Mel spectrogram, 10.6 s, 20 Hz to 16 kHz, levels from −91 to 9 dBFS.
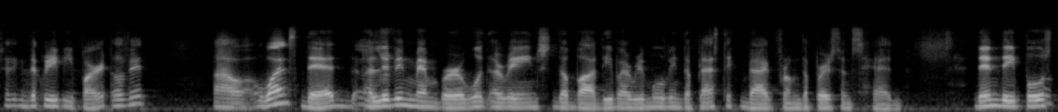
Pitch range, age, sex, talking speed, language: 105-135 Hz, 20-39, male, 155 wpm, Filipino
